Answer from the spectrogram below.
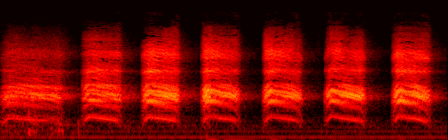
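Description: Seven loud, harsh crow caws in a steady, evenly spaced series, each rasping and drawn out with a slight downward slide, with no voices.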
